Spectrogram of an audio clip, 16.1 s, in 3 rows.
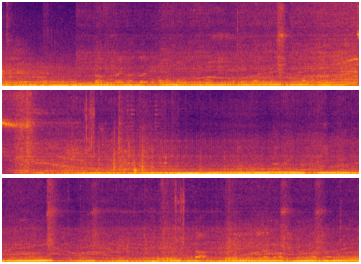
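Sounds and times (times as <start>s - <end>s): vehicle engine revving: 0.0s - 16.0s.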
